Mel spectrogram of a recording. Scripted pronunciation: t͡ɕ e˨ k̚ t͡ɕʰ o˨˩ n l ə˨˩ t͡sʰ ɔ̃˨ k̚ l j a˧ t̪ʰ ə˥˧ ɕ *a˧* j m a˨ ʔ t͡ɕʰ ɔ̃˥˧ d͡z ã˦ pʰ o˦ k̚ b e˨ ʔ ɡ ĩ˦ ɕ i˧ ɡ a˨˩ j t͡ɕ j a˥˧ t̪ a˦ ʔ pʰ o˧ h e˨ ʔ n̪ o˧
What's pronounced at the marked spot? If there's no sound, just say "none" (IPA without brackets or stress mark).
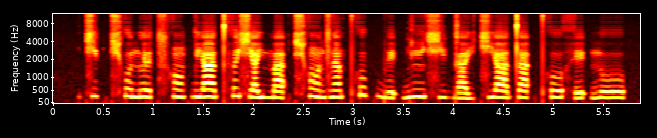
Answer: a˧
